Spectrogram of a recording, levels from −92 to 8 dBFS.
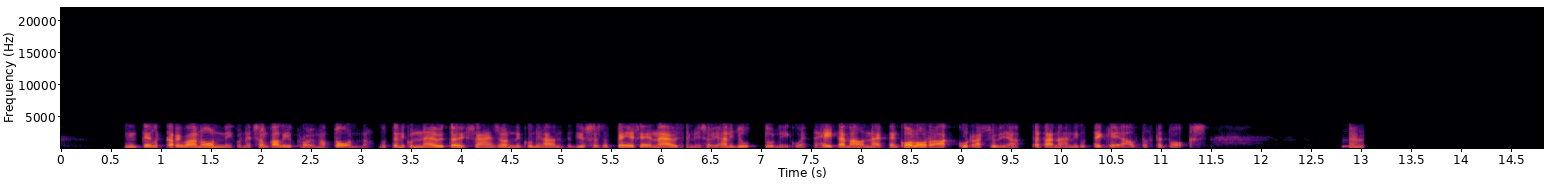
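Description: G.723.1 codec coding runs through the whole clip. The line passes roughly 200 Hz to 3.5 kHz, and the heavy hoarse muffling and smeared consonants point to the 6.3 kbit/s mode, whose 30 ms frames update the vocal model too slowly for fast articulation.

VoIP packet loss concealed by the speech codec occurs at 6.17–6.30 s, just before "niin se on ihan", and at 12.83–12.92 s. The decoder bridges gaps of about 90 ms and 60 ms, fitting three and two lost 30 ms frames, by repeating its last pitch and filter at falling gain. The result is a fading buzzy or noisy smear, and the speech stays weak briefly afterwards.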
